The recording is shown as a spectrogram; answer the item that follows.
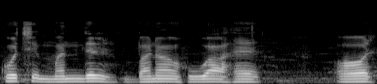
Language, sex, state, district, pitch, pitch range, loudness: Hindi, male, Madhya Pradesh, Katni, 130 Hz, 125-135 Hz, -18 LUFS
